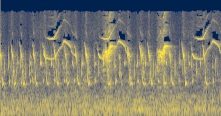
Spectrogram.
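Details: Java sparrow calls used as a trapping lure; dense, busy chirping from several birds, rapid high chips layered with clear upward-swooping whistles recurring about every second.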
